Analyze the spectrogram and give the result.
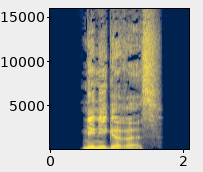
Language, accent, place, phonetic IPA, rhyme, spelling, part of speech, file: German, Germany, Berlin, [ˈmɪnɪɡəʁəs], -ɪnɪɡəʁəs, minnigeres, adjective, De-minnigeres.ogg
- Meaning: strong/mixed nominative/accusative neuter singular comparative degree of minnig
